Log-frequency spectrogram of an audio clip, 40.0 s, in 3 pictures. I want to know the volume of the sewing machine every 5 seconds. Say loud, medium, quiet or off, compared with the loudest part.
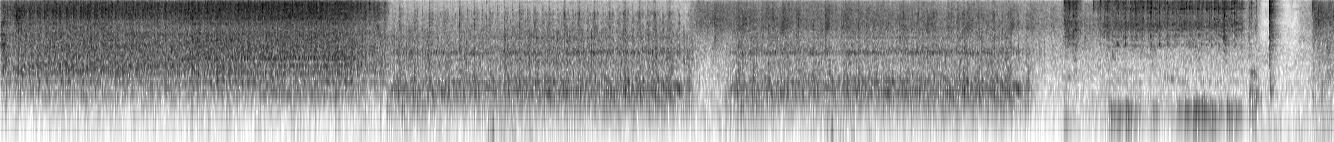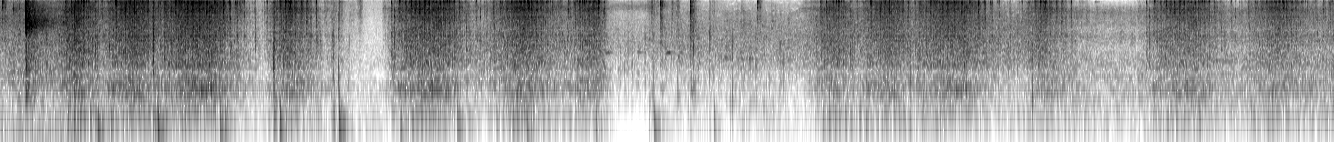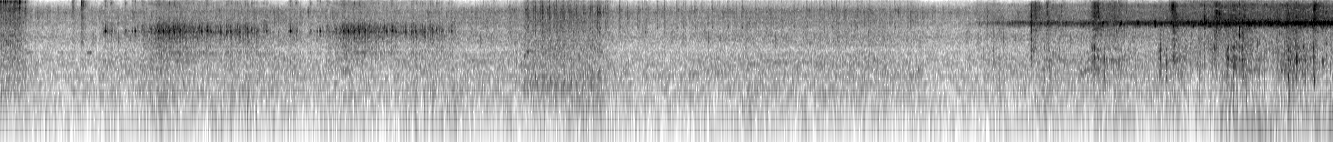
loud, loud, loud, loud, medium, medium, medium, quiet.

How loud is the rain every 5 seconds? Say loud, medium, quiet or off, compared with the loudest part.
loud, loud, medium, medium, loud, loud, loud, loud.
